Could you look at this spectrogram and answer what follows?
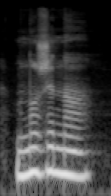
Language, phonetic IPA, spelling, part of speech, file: Ukrainian, [mnɔʒeˈna], множина, noun, Uk-множина.ogg
- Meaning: 1. plural 2. set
